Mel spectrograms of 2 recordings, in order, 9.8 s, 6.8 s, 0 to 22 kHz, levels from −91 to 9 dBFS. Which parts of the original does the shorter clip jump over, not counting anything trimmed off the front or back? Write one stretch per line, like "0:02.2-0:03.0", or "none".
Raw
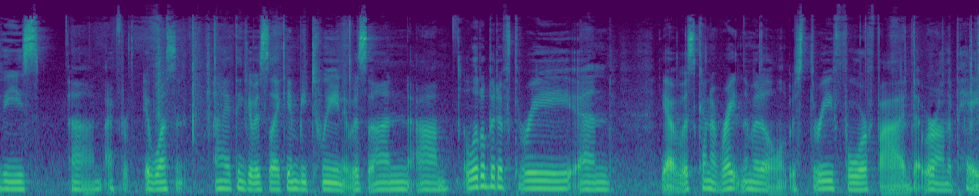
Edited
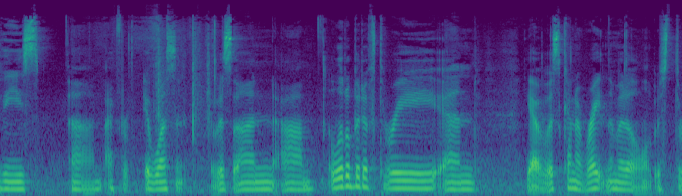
0:02.1-0:03.5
